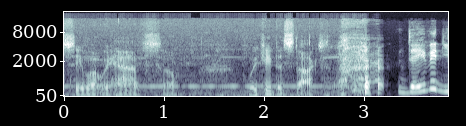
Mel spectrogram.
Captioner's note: laughs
